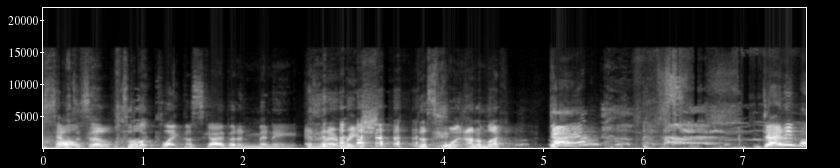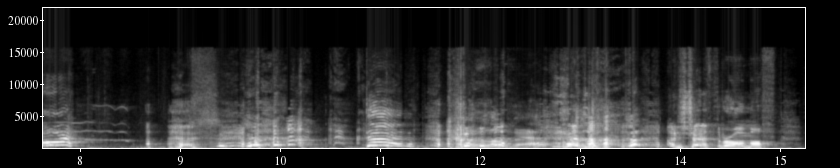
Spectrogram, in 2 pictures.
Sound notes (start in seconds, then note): 9.6 over-confident giggles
